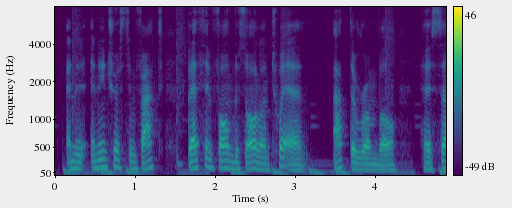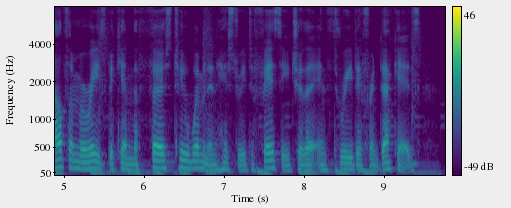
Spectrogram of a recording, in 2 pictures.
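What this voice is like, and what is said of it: Northern English accent. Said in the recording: “my Northern English accent”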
